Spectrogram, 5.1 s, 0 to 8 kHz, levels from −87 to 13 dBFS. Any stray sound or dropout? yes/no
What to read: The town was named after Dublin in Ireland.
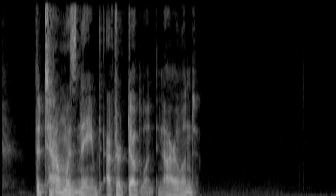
no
